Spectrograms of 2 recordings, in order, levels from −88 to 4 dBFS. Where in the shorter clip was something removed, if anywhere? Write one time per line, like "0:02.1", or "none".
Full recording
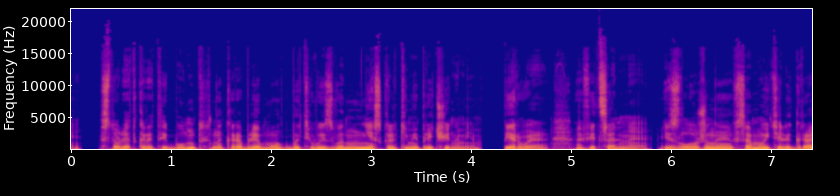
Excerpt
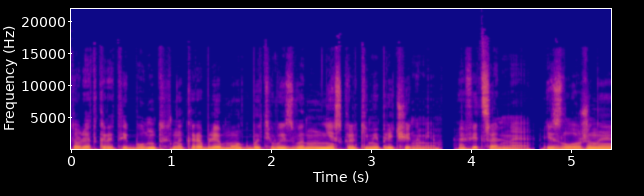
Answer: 0:03.8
